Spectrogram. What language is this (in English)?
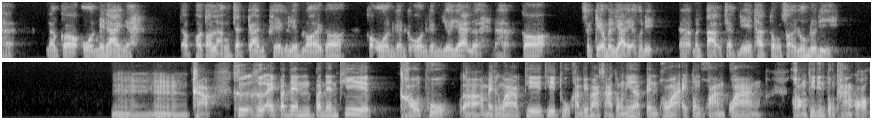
Thai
